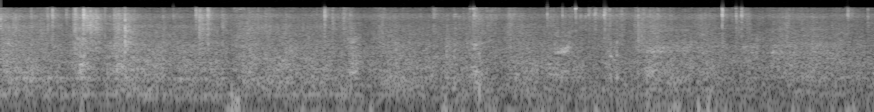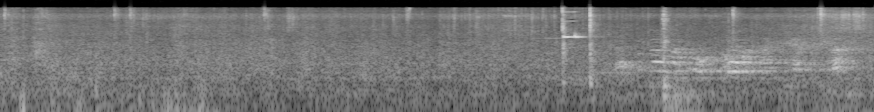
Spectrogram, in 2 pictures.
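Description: Manual wheelchair rolling over a paved platform, with small clicks and rattles throughout. Near the end a short high beep, then a louder pitched sound like an elevator's chime or recorded voice.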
